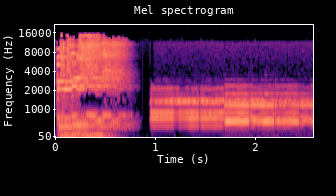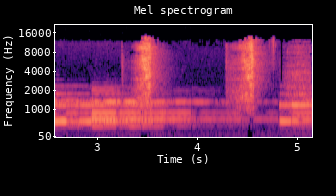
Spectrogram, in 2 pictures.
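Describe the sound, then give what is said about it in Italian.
A metal blade is scraped against a sharpening stone in a few rasping strokes, while a steady metallic ringing hums underneath with faint rhythmic ticks. No voices. “Anche il metallo più resistente può essere affilato come la lama di un rasoio. Si è sfregato sulla pietra.”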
